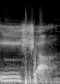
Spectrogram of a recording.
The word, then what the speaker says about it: ईशा: है और वह है ईशा देखिए इसको हिस्सा मत कहिएगा कि सा तो जिसको कहते हैं इस का सही उच्चारण है ईशा इर्ष्या भी नहीं भाई ईशा ईशा सिंपल ईशा इसका मतलब है पावर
